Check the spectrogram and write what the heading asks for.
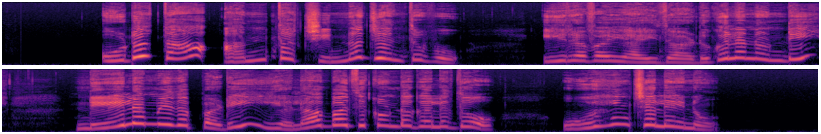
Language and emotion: Telugu, surprised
